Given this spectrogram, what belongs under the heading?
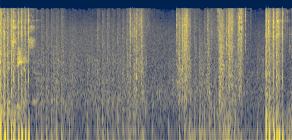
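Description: Loud bursts of automatic gunfire from the video game Ghost Recon Wildlands come in several volleys, with rapid shots and quieter gaps between them.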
